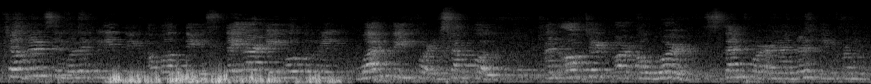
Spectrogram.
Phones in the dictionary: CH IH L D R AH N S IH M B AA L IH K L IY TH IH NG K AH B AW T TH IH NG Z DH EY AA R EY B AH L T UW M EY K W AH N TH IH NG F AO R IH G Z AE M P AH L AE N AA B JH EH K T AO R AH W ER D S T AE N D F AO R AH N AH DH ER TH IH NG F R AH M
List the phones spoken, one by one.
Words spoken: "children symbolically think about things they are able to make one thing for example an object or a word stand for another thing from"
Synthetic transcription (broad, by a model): CH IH L D R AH N S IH M IH L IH L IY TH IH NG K AH B AW T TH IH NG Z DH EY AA R EY B AH L T UW M EY K W AH N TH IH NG F AO R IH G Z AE M P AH L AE N AA B JH EH K T AO R AH W ER D S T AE N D F AO R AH N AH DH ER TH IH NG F R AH M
